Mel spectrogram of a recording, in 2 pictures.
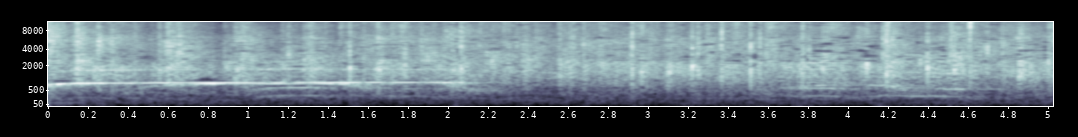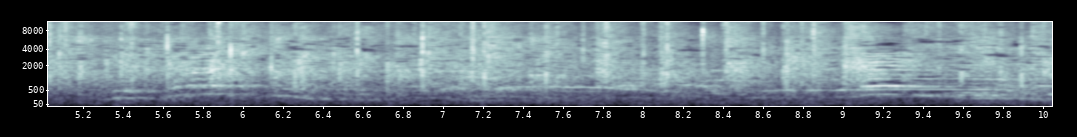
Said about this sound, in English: We want to ask you to give a round of applause.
